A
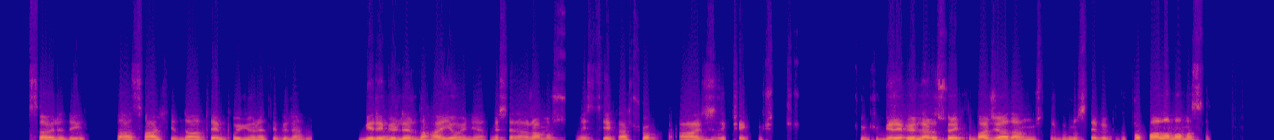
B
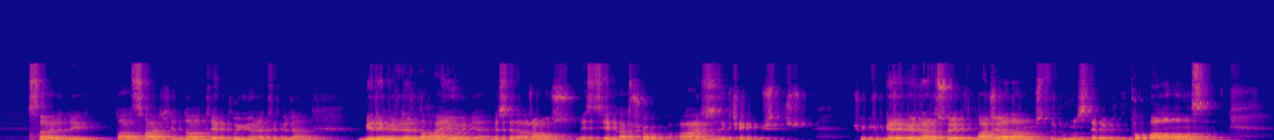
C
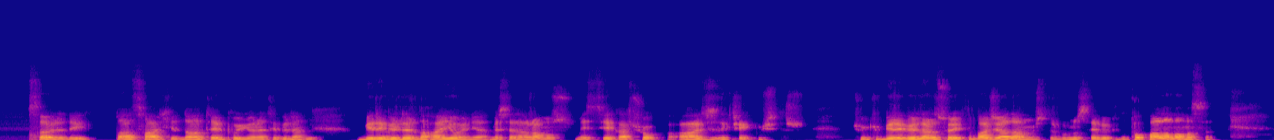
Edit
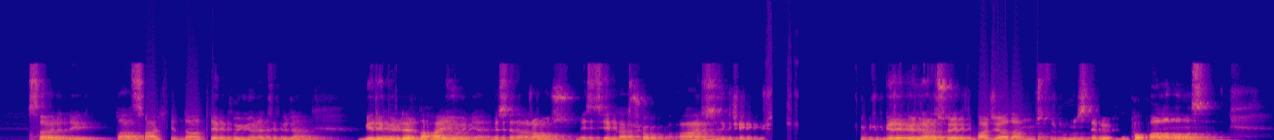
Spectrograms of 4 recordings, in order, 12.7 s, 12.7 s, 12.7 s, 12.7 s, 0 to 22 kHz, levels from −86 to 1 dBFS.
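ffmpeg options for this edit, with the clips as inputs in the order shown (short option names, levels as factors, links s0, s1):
-filter_complex "[0:a]asplit=3[s0][s1][s2];[2:a]asplit=2[s3][s4];[1:a]asplit=6[s5][s6][s7][s8][s9][s10];[s5]atrim=end=1.442[s11];[s0]atrim=start=1.438:end=2.142[s12];[s6]atrim=start=2.138:end=3.972[s13];[s3]atrim=start=3.968:end=4.462[s14];[s7]atrim=start=4.458:end=7.652[s15];[s1]atrim=start=7.648:end=8.692[s16];[s8]atrim=start=8.688:end=9.712[s17];[s2]atrim=start=9.708:end=10.382[s18];[s9]atrim=start=10.378:end=11.002[s19];[s4]atrim=start=10.998:end=11.462[s20];[s10]atrim=start=11.458[s21];[s11][s12]acrossfade=d=0.004:c1=hsin:c2=hsin[s22];[s22][s13]acrossfade=d=0.004:c1=hsin:c2=hsin[s23];[s23][s14]acrossfade=d=0.004:c1=hsin:c2=hsin[s24];[s24][s15]acrossfade=d=0.004:c1=hsin:c2=hsin[s25];[s25][s16]acrossfade=d=0.004:c1=hsin:c2=hsin[s26];[s26][s17]acrossfade=d=0.004:c1=hsin:c2=hsin[s27];[s27][s18]acrossfade=d=0.004:c1=hsin:c2=hsin[s28];[s28][s19]acrossfade=d=0.004:c1=hsin:c2=hsin[s29];[s29][s20]acrossfade=d=0.004:c1=hsin:c2=hsin[s30];[s30][s21]acrossfade=d=0.004:c1=hsin:c2=hsin"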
